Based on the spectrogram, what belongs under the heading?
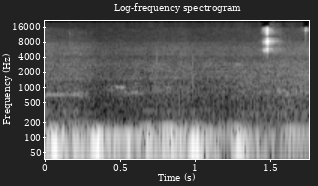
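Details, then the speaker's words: DIY automatic water-motor controller (C945 transistor, 1 MΩ resistor, 12V DC relay), probe dipped in water and lifted: soft low clicks in quick bursts as relay switches on and off; normal relay clicking. "ඔයාලට සද්දයක් ඇහෙනවා ඇති මේකේ පොඩි සද්දයක් ඇහෙනවා. ඒ relay එක on of වෙනවා. මේක වතුරට ගියාම රිලේ එක ඔන් වෙනවා. උඩට ගත්තම ඔෆ් වෙනවා."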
